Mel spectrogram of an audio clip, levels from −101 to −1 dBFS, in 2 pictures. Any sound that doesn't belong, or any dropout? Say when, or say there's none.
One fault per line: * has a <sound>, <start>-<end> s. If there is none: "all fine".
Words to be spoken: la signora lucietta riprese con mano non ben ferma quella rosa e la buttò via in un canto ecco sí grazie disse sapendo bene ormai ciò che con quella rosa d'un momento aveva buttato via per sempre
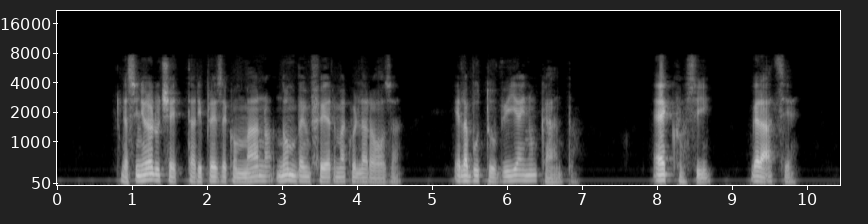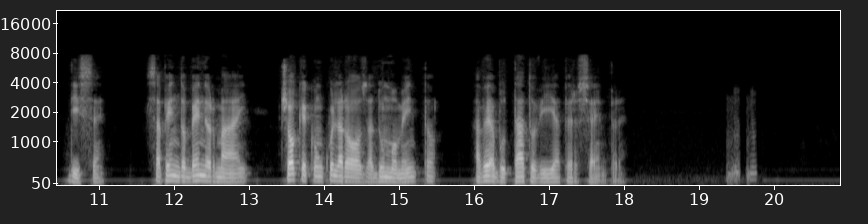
* has a laugh, 19.4-19.8 s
